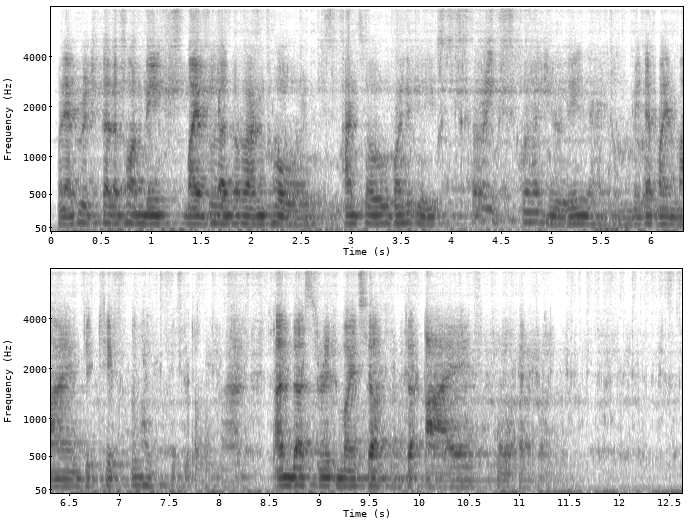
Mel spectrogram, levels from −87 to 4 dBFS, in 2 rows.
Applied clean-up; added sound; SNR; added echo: neural separator model SepFormer DNS4.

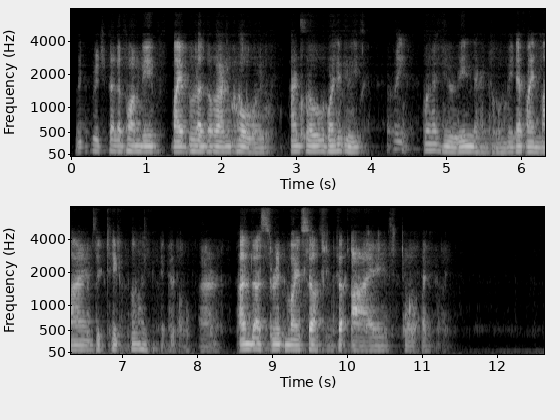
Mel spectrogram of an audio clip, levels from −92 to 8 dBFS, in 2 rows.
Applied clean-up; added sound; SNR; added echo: neural mask model DeepFilterNet 3.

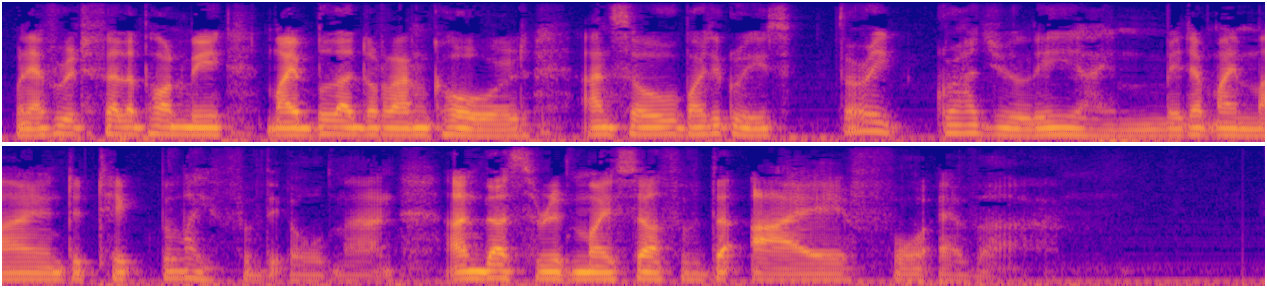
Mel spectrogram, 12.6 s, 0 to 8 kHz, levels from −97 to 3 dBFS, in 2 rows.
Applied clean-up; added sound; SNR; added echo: none; none; none; none.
